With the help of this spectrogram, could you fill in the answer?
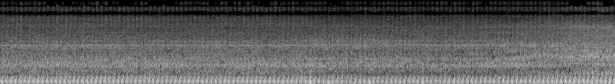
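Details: Backup generator running during monthly life-safety test, steady even engine chug at constant speed, no misses, knocks or hunting; normal healthy running.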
